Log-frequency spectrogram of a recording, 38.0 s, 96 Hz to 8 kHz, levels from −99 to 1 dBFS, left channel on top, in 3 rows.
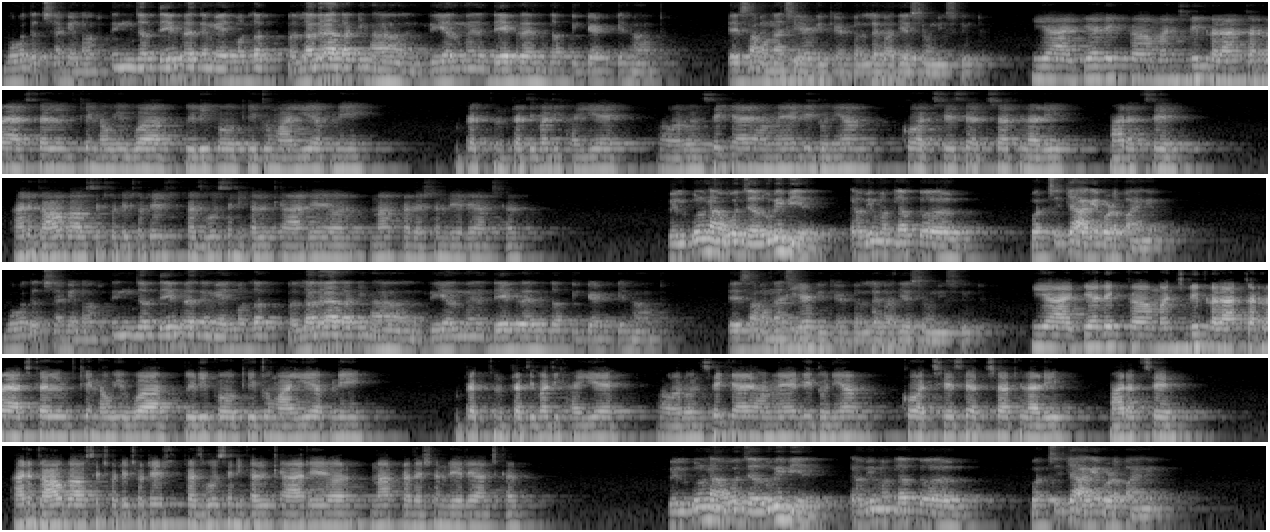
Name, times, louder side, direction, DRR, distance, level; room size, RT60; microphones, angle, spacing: voice 1, 0.0-6.5 7.3-9.8 32.0-33.5 33.8-35.0 35.6-36.9, left 2 dB, 30° left, 8 dB, 1.4 m, -34 dB
voice 2, 7.7-8.2 8.7-9.0 10.3-16.2 17.2-18.8 19.2-21.3 21.7-23.3 23.7-24.4 25.4-30.5, right 3 dB, 80° right, 9 dB, 1.6 m, -34 dB
13.5 x 8.9 x 9.5 m, 0.91 s
head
